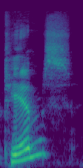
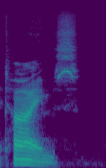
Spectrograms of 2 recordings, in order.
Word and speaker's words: Thames: So it's pronounced Thames. The River Thames? – Thames. – Thames. – Kind of like a short E. – Okay. I was saying times.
